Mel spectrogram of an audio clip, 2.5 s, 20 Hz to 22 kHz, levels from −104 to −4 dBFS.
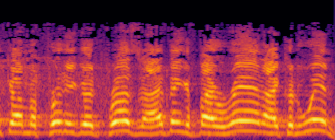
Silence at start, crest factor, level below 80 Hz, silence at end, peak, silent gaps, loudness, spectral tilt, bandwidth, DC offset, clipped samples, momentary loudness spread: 0 s; 14 dB; -70 dBFS; 0 s; -2 dBFS; none; -16 LUFS; -3 dB/octave; 11 kHz; under 0.1%; under 0.1%; 3 LU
